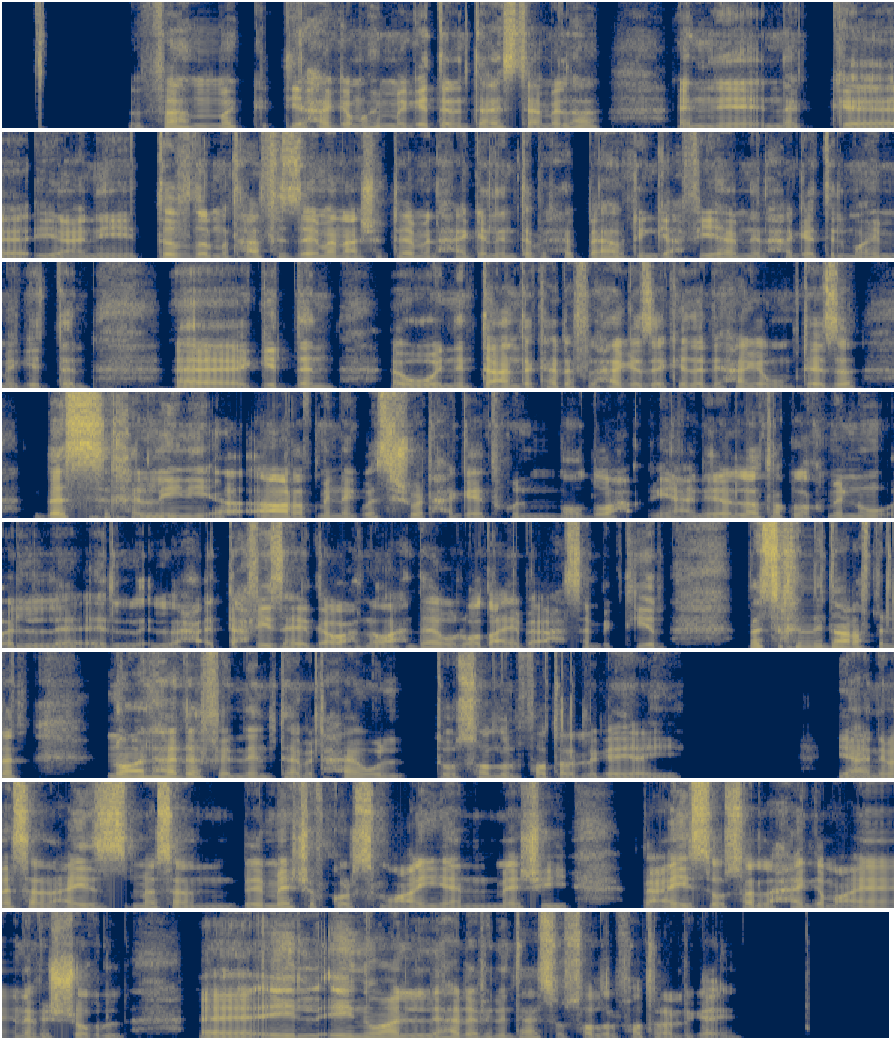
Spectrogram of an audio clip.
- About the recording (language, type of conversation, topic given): Arabic, advice, إزاي أفضل متحفّز وأحافظ على الاستمرارية في أهدافي اليومية؟
- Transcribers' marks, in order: tapping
